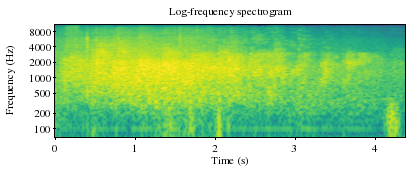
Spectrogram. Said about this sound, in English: But the Lord gave us victory. Give him a clap for that.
